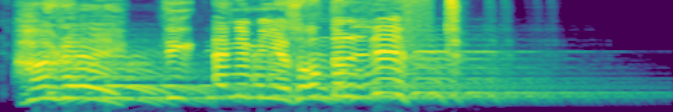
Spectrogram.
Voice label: rocket warnings, announcer; "Hurry! The enemy is on the lift!"; Administratorin

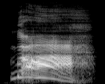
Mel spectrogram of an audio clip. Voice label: Demoman negative vocalization, ru

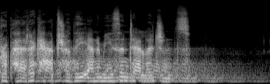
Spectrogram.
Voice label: announcer capture intel

